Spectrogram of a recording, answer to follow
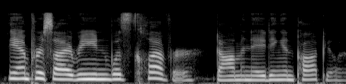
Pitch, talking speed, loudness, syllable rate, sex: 220 Hz, 140 wpm, -15 LUFS, 5.3 syllables/s, female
